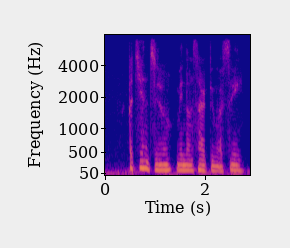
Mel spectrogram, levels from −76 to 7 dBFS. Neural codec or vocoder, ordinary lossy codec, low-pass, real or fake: codec, 24 kHz, 1 kbps, SNAC; Opus, 24 kbps; 7.2 kHz; fake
